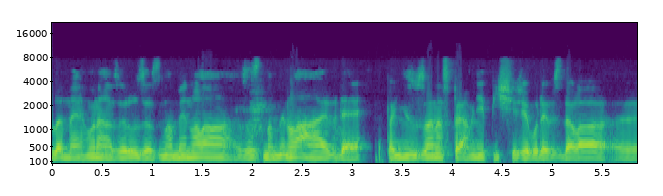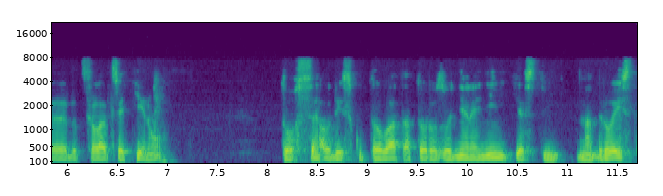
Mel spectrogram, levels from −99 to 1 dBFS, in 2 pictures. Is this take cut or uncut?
cut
